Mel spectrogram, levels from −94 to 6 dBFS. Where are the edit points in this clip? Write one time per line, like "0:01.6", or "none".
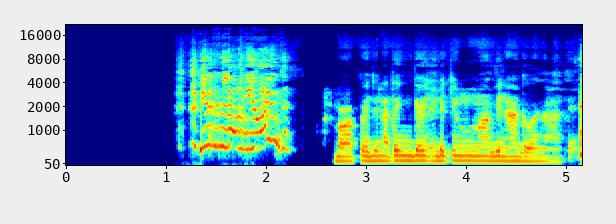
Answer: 0:02.3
